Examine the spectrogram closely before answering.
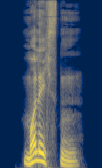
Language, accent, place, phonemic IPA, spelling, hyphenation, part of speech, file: German, Germany, Berlin, /ˈmɔlɪçstən/, molligsten, mol‧lig‧sten, adjective, De-molligsten.ogg
- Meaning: superlative degree of mollig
